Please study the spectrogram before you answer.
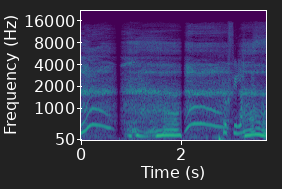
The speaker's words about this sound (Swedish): andningen?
